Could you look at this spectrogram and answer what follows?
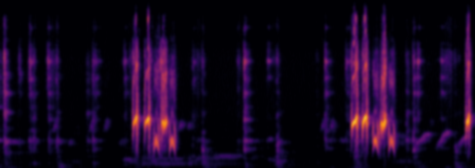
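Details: Chatty cinereous tit on a lure recording. Two bold bursts of fast whistled chirps, each about half a second long, with a faint hum and soft clicks between them.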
